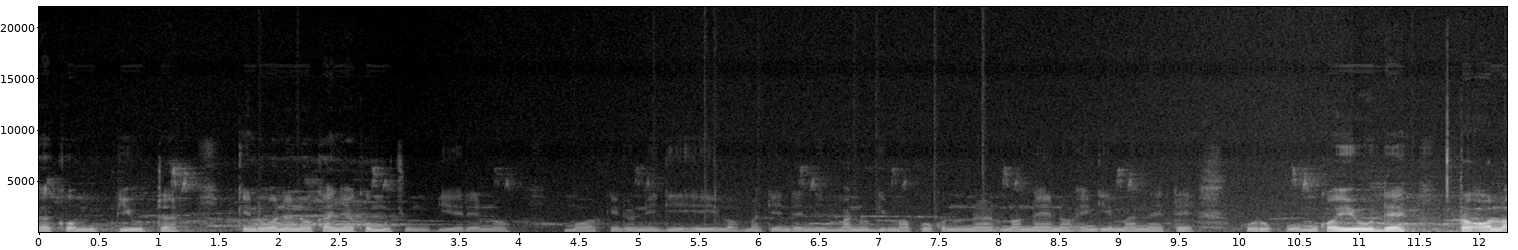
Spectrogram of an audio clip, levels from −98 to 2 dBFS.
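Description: From 4.46 s to 10.34 s the speech slowly swells back up, and the room noise behind it rises in step, so the background grows more noticeable as the voice recovers. This is automatic gain rising. After the talker moved away from the microphone around 3 s, the input fell by about 18 dB. The gain control judged the level too quiet and raised its gain gradually, by about 11 dB, over nearly six seconds.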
